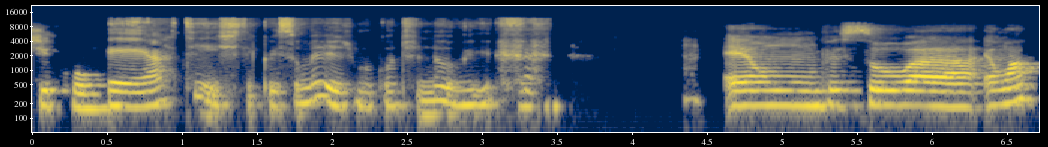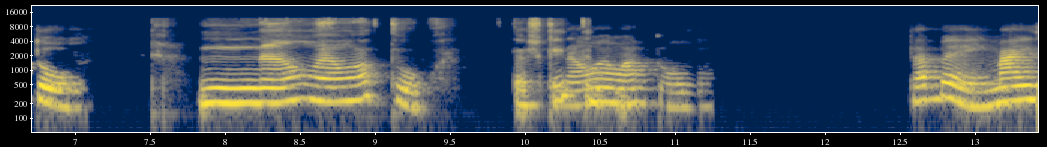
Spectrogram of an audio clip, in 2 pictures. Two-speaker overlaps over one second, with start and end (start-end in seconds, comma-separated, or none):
none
